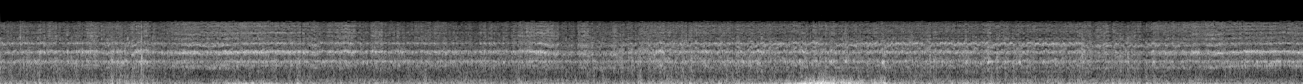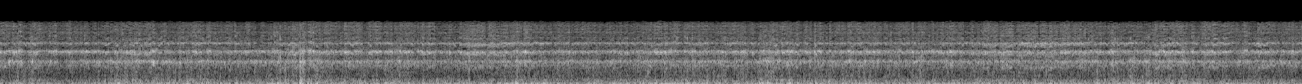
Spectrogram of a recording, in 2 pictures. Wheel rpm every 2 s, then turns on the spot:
230, 230, 230, 200, 200, 200, 220, 240, 230, 230, 230, 230, 230.
none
